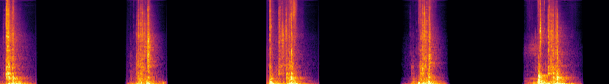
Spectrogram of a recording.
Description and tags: Recorded a window lever to use as a train emergency brake in my audio play.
